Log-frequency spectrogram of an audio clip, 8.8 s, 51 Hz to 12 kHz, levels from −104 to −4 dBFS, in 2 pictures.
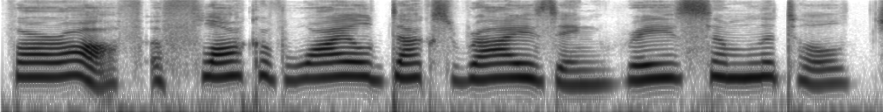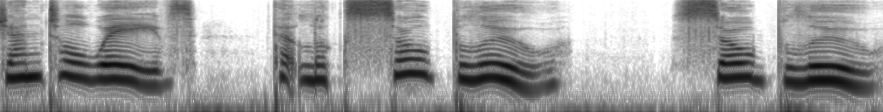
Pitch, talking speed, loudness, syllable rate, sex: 250 Hz, 130 wpm, -17 LUFS, 3.1 syllables/s, female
